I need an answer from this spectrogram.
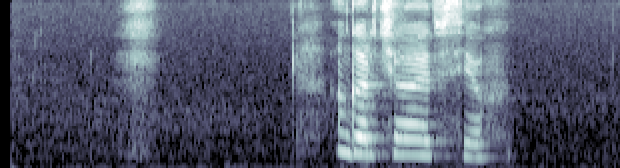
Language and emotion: Russian, sad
